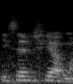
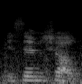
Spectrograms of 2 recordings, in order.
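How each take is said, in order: First: The ending is said as two syllables, 'shi-al'. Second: The ending is said as one syllable, 'shal'. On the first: The speaker calls it wrong. "ইসেনশিয়াল না" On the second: The speaker calls it right. "শিয়াল না বলে আমরা কি বলবো শল"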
